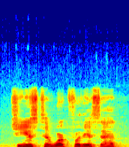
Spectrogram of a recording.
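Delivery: voice breaking mid-word, cracking up high. Describing an upcoming opponent in a story, voice cracking. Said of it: "my voice cracked".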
